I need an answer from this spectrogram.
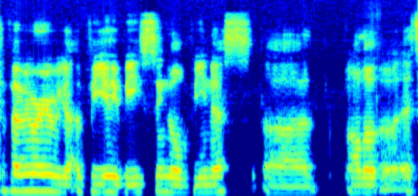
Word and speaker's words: VAV: how to pronounce it because I thought it was pronounced Vav.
